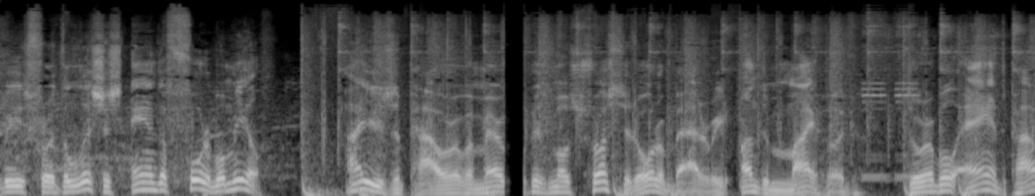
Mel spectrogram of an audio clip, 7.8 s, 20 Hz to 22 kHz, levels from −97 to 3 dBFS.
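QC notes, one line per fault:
3.78 to 3.93 s, gap at a join of encoded pieces: the sound drops out for about 148 ms, then resumes where it stopped. Two separately encoded pieces were joined untrimmed. The encoder's start delay and the last frame's padding both remain as silence.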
